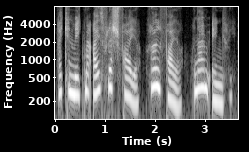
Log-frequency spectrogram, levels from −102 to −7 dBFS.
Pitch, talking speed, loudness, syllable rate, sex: 255 Hz, 165 wpm, -16 LUFS, 4.3 syllables/s, female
